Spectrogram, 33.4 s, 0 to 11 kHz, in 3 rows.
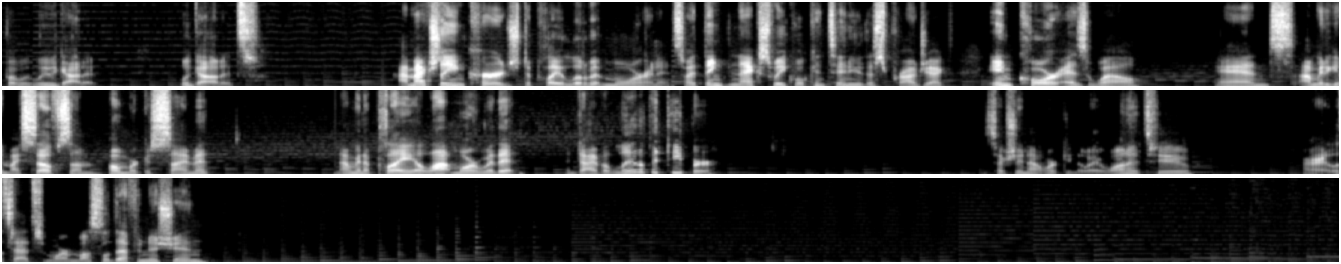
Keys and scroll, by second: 17.4 ctrl+z, 17.6 ctrl+z, 18.0 ctrl+z, 18.3 ctrl+z, 18.5 ctrl+z, 18.9 ctrl+z, 19.7 ctrl+z, 19.9 ctrl+z, 20.1 ctrl+z, 20.3 ctrl+z, 20.5 ctrl+z, 22.2-23.3 typing.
